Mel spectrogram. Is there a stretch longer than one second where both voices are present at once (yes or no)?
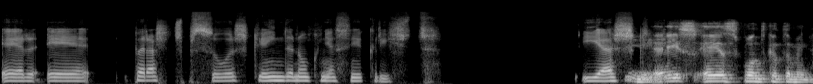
no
